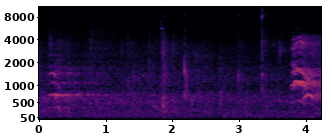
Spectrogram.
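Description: Table tennis ball clicking off rubber bats and the table in a fast doubles rally, with sharp hits spaced irregularly. Near the end a loud shout goes up as the point is won.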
